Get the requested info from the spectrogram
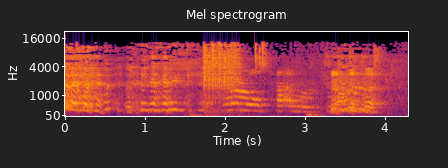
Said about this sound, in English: One bad dice roll versus another. Pink dice! Yeah, pink dice!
